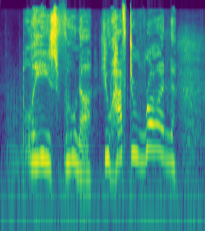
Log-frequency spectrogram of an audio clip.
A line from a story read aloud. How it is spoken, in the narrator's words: Ikenna was whispering to her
